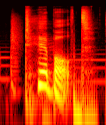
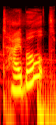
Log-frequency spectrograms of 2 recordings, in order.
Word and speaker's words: Tybalt: super cute villager and i call him tibalt not thai bolt but tibolt like the character from romeo and juliet in the play romeo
